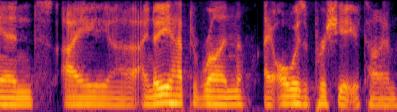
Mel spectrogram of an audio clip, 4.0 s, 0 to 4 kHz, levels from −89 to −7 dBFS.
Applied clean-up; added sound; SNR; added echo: neural separator model SepFormer DNS4.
